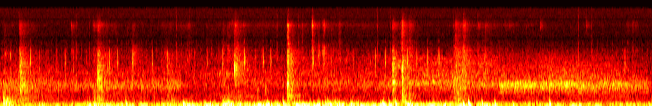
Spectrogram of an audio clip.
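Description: Slow, irregular footsteps with small knocks and scuffs, faint against a low rumble of camera handling.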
